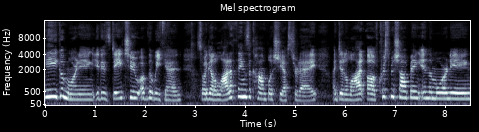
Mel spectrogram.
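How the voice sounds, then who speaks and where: In an ordinary speaking voice, a woman talks at a moderate pace, fairly high in pitch with ordinary pitch variation. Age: 50s. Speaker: lifestyle vlogger. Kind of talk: casual vlog chat. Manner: chatty.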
